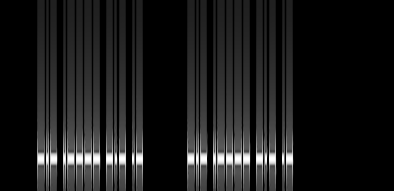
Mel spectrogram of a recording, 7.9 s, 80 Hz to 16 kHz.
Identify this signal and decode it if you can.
Morse code, heard as a keyed tone, about 28 wpm, 700 Hz. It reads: K1KA K1KA
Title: USA Call Signs - 4 Characters - Repeated 2x - 28wpm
